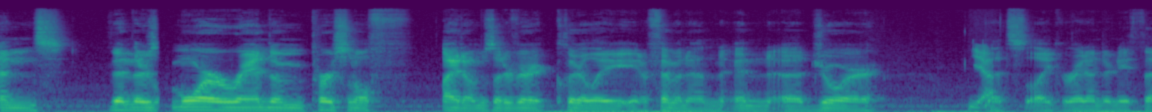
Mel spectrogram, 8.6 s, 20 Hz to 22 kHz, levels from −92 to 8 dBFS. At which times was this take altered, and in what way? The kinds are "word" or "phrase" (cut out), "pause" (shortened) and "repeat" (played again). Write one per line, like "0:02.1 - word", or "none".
0:01.1 - word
